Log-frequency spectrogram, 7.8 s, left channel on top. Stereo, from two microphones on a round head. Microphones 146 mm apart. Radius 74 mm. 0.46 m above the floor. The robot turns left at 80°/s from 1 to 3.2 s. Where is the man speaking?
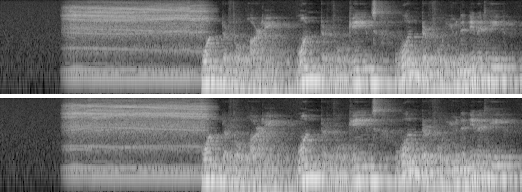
30° left (ahead or behind), 1.2 m; by 7.6 s 40° left (ahead or behind), 1.2 m.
